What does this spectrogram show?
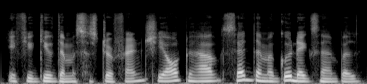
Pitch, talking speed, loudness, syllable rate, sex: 150 Hz, 260 wpm, -16 LUFS, 5.6 syllables/s, male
